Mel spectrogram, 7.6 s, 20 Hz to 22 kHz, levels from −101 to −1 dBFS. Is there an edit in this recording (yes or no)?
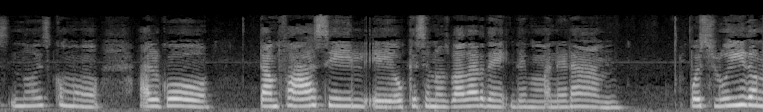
no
